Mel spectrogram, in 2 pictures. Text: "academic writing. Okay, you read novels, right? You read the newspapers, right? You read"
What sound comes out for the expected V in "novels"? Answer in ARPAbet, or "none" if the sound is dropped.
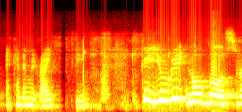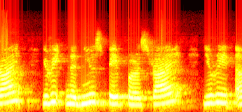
B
